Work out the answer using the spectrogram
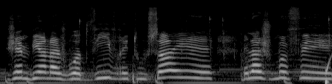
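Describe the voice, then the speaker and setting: A man putting on a high-voiced old patois granny. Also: steady tone, normal speed, over music. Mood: rambling. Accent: put-on Picard and Norman patois mix. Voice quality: sniffly, rambling, swears a lot. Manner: chatty, flustered, self-mocking asides to chat. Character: 60-year-old foul-mouthed female shop clerk, scatterbrained. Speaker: streamer doing roleplay. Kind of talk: live-streamed game roleplay. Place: at home at a computer.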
